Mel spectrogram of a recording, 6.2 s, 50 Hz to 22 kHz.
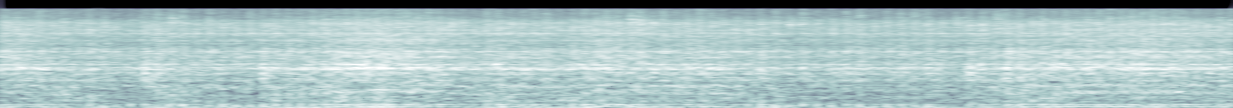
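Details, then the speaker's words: Honda Vario 110 (KVB) carburetted scooter that had a hunting, unstable idle, after adjusting the left carburetor air screw (reference about 2.5 turns); choke also faulty: small single putters at an even, steady idle without hunting or stumbling, idle now stable. "tuh ya perhatikan dia langsamnya lebih stabil kan ya langsamnya lebih stabil karena dari setelan yang di sini itu belum gak pas"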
